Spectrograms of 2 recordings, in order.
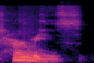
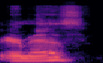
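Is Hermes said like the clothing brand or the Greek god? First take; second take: Greek god; clothing brand. First: It is said the way the Greek god is. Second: It is said the way the clothing brand is. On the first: It names the Greek figure. "the like Greek figure" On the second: It names the clothing line. "that clothing line called Hermes, how people pronounce it"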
